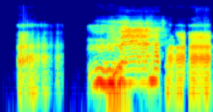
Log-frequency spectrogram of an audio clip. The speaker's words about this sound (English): I mean, you can hear sheep going, bah.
